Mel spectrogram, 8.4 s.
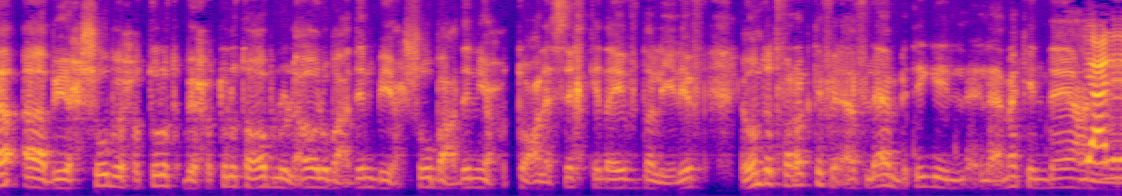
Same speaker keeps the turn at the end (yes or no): no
